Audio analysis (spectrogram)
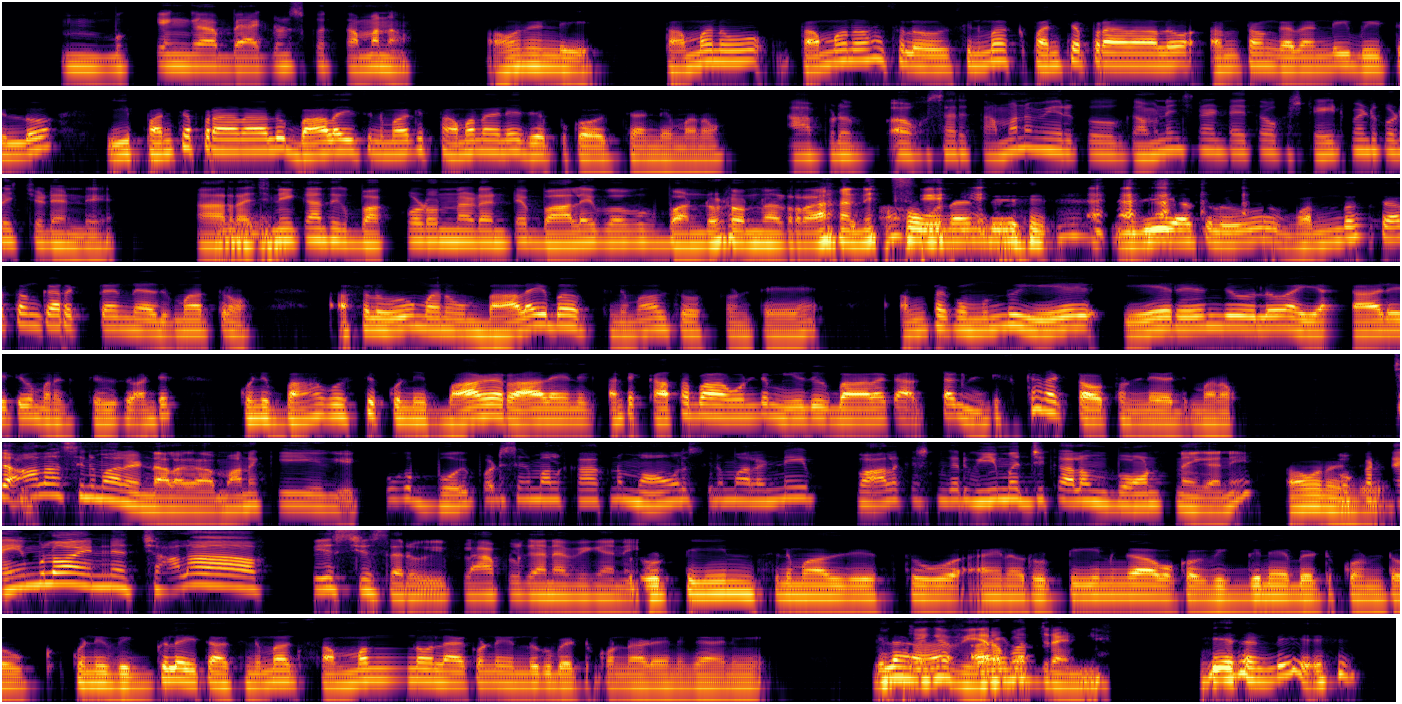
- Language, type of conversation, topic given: Telugu, podcast, ఒక సినిమాకు సంగీతం ఎంత ముఖ్యమని మీరు భావిస్తారు?
- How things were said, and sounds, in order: in English: "బ్యాక్‌గ్రౌండ్ స్కోర్"; in English: "స్టేట్మెంట్"; chuckle; laughing while speaking: "అనేసి"; in English: "కరెక్ట్"; in English: "రేంజ్‌లో"; in English: "మ్యూజిక్"; in English: "డిస్కనెక్ట్"; other background noise; in English: "ఫేస్"; in English: "రొటీన్"; in English: "రొటీన్‌గా"; in English: "విగ్‌నే"; chuckle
